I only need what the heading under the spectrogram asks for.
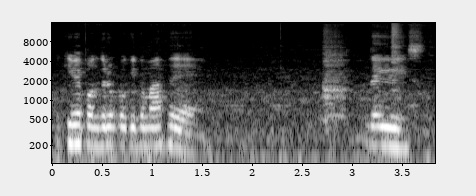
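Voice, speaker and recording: A woman narrates a live drawing class at an easy pace, speaking directly to her viewers. Her voice sits in an ordinary middle pitch and often drops quietly as she concentrates. A faint hiss of room noise sits behind her. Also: flat delivery. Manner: soft, unhurried, talks while drawing. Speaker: drawing teacher. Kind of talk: live-streamed drawing lesson.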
